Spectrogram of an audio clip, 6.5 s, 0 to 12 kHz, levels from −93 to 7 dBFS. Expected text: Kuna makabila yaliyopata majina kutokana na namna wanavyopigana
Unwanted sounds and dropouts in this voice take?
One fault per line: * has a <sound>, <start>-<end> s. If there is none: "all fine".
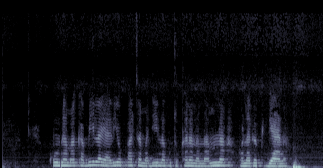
* has a dropout, 1.2-1.2 s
